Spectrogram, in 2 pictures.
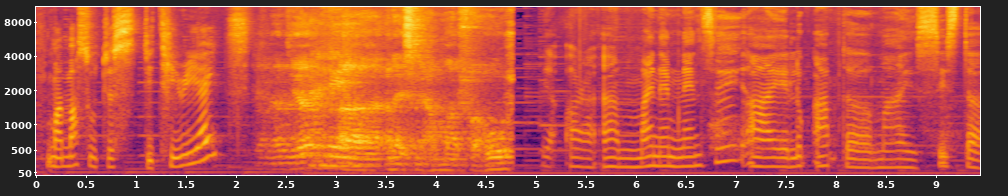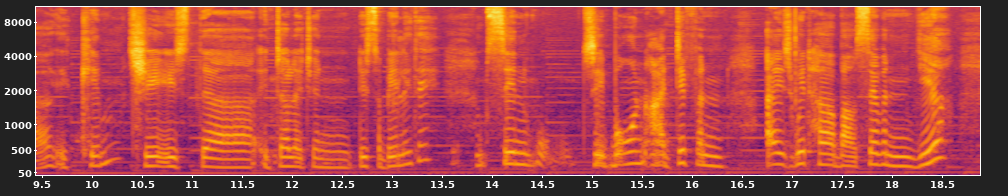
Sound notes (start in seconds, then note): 1.9 speaking Arabic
